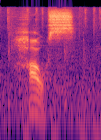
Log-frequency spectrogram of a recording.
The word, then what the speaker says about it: house: words are mouse and house these words are tricky because the last letter e is silent when II follows oh you we don't pronounce the letter e instead we say mouse and house tricky words following in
